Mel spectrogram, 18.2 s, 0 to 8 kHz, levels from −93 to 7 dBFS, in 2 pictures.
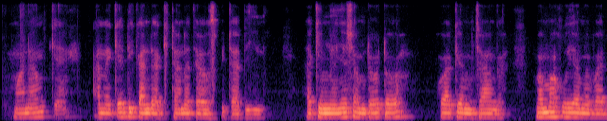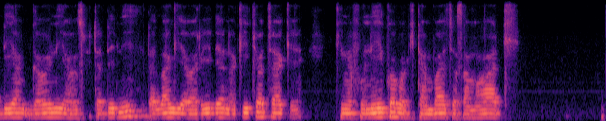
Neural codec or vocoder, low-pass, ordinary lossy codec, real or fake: none; 7.2 kHz; Opus, 24 kbps; real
